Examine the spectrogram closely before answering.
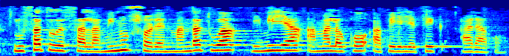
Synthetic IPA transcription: lusat̪uβ̞e̞salaminuso̞ɾe̞mmand̪at̪uabimiʎaʔamalawko̞ʔapiɾiʎe̞t̪ikaɾaɣ̞o̞

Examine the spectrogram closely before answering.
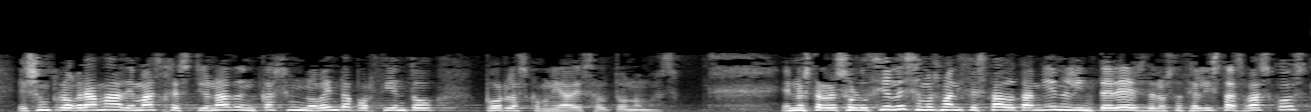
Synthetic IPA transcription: e̞sumpɾo̞ɣ̞ɾamaːðe̞masχe̞st̪jo̞nað̞o̞e̞ŋkasiunːo̞β̞e̞nt̪apo̞ɾθje̞nt̪o̞ | po̞ɾlaskomũniðað̞e̞sawt̪o̞nõ̞mas | e̞nːwe̞st̪ɾasreso̞luθjo̞ne̞se̞mo̞zmanife̞st̪að̞o̞t̪ambje̞ne̞lint̪e̞ɾe̞zðe̞lo̞sːo̞θjalist̪azβasko̞s

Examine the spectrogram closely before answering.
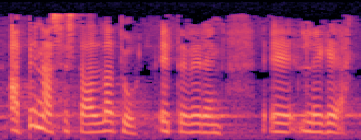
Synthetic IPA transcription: ape̞nase̞st̪aːld̪at̪u | et̪eβeɾe̞n | le̞ɣ̞e̞a̰

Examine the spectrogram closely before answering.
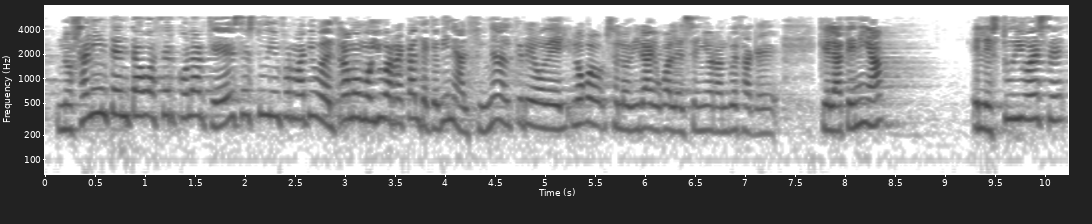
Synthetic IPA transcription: no̞sanint̪e̞nt̪awaθe̞ɾko̞laɾke̞ese̞ːst̪uðjoiɱfo̞ɾmat̪iβo̞ðe̞lt̪ɾamo̞mo̞ʝuare̞kald̪e̞ke̞βje̞ne̞alfinalkɾe̞o̞ðe̞lwe̞ɣ̞o̞se̞lo̞ð̞iɾaiɣ̞wale̞lse̞ɲo̞ɾand̪we̞θakeke̞lat̪e̞nia | ele̞st̪uðjoe̞se̞

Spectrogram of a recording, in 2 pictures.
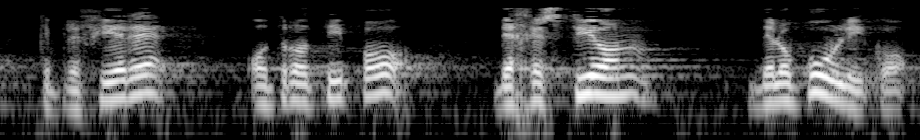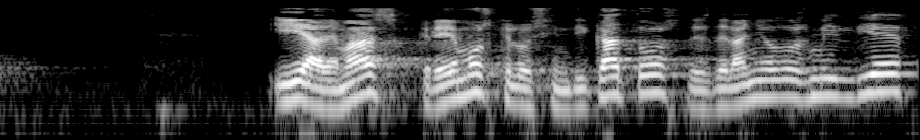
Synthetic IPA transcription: ke̞pɾe̞fje̞ɾe̞ | o̞t̪ɾo̞t̪ipo̞ | ðe̞xe̞st̪jo̞n | d̪e̞lo̞puβ̞liko̞ | iað̞e̞maskɾe̞e̞mo̞ske̞lo̞sːind̪ikat̪o̞zðe̞zðe̞laɲo̞ð̞o̞zmild̪je̞θ

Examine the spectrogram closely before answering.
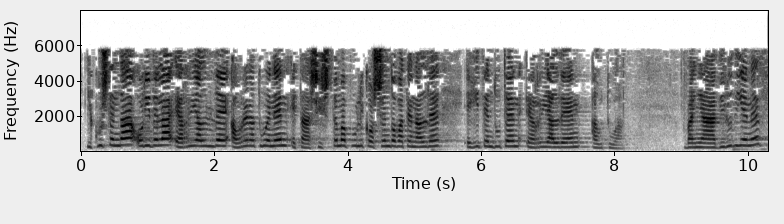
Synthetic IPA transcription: ikust̪e̞nd̪ao̞ɾiðe̞laʔe̞riald̪e̞ʔawre̞ɾat̪ue̞ne̞ne̞t̪asist̪e̞mapuβliko̞se̞nd̪o̞β̞at̪e̞nald̪e̞eɣ̞it̪e̞nd̪ut̪e̞ne̞riald̪e̞ːnawt̪ua | βajɲad̪iɾuðie̞ne̞s

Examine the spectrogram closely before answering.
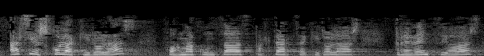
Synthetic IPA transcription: asie̞sko̞lakiɾo̞las | fo̞ɾmakunt͡saspaɾt̪e̞aɾt͡sekiɾo̞las | pɾe̞βe̞nt͡sio̞as

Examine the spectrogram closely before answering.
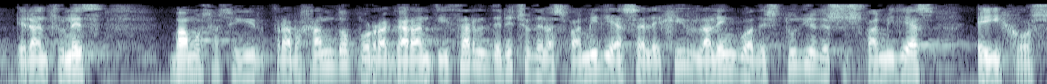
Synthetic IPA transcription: eɾant͡sunes | bamo̞saseɣ̞iɾt̪ɾaβaxand̪o̞po̞ɾɣaɾant̪iθaɾe̞ld̪e̞ɾe̞t͡ʃoð̞e̞lasfamiljasaele̞xiɾlale̞ŋɡwaðest̪uðjoð̞e̞susfamiljas | eixo̞s

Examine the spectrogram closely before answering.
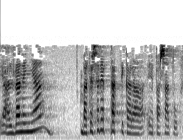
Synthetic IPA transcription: ald̪aneɲan | bat̪e̞se̞ɾe̞pɾak̚t̪ikaɾapasat̪u

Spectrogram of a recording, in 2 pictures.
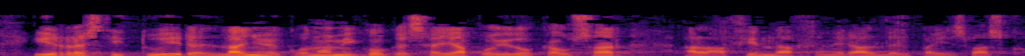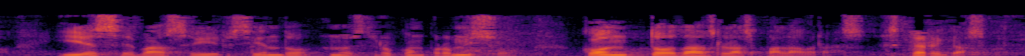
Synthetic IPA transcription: ire̞st̪it̪uiɾe̞ld̪aɲoe̞ko̞nõ̞miko̞ke̞seaʝapoð̞iðo̞kawsaɾ | ala̰ːθje̞nd̪axe̞ne̞ɾald̪e̞lpaizβasko̥ | ie̞se̞βaːse̞ɣ̞iɾsje̞nd̪o̞nwe̞st̪ɾo̞ko̞mpɾo̞miso̞ | ko̞nt̪o̞ðazlaspala̰β̞ɾa̰sskeriɣaso

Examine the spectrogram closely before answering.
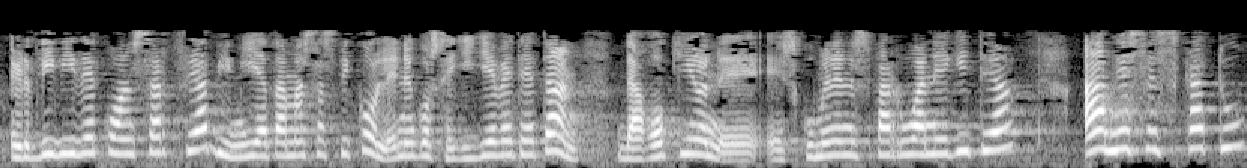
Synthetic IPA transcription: e̞ɾðiβ̞iðe̞ko̞ansaɾt͡se̞aβimiʎat̪amasaspiko̞le̞ːne̞ŋɡo̞se̞ɣiʎe̞β̞e̞t̪e̞t̪an | d̪aɣ̞o̞kio̞ne̞skume̞ne̞ne̞sparuane̞ɣit̪e̞aː | ne̞se̞skat̪u

